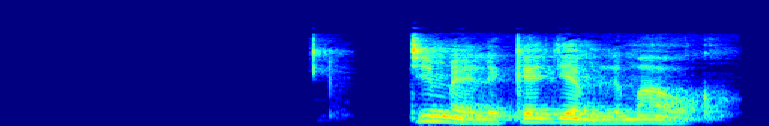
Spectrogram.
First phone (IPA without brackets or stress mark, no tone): t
